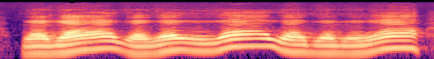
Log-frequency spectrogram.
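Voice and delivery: wah wah mimicking muffled talk, loud and high; mocking wah wah. Preacher mimics words people never hear, loud wah wah wah. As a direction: mouth nonsense sounds like speech you can't make out. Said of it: "you see my lips moving".

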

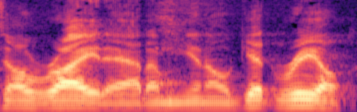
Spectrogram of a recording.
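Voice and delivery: a hint of God, unimpressed; dry God reply. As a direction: cut through the excuses calmly. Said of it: "And God goes".

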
